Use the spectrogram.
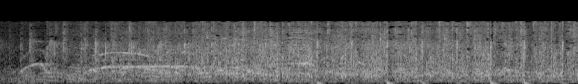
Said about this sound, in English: Now, let's give the cheerleaders a round of applause for their support all year.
